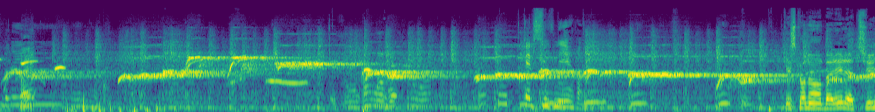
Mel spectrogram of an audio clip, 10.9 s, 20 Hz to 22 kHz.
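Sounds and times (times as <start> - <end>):
person whistling a cheerful tune: 0.0 - 10.9
speech: 9.9 - 10.9.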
